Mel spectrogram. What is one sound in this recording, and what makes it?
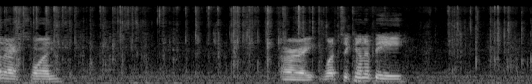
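Plastic wrapping crinkles as a pack is torn open.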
